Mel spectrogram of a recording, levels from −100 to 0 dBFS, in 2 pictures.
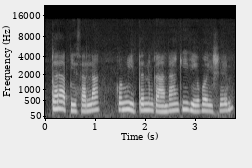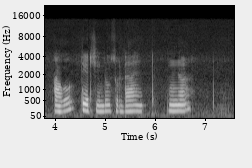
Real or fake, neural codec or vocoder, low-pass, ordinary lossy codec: fake; codec, 32 kHz, 1.9 kbps, SNAC; 14.4 kHz; none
